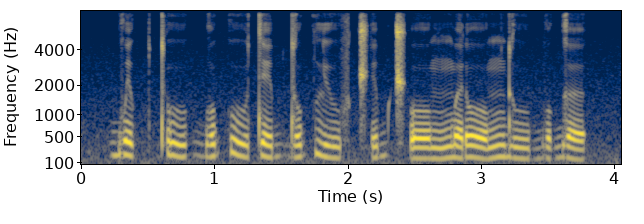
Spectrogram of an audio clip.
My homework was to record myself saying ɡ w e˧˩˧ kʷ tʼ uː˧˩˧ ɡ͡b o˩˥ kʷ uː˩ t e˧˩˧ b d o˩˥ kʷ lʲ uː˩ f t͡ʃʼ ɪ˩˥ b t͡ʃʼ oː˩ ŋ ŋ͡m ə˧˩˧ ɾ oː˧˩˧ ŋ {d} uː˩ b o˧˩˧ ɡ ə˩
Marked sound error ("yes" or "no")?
no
